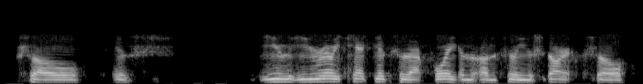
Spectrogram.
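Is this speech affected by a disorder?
Yes: cleft lip and palate; congenital.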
